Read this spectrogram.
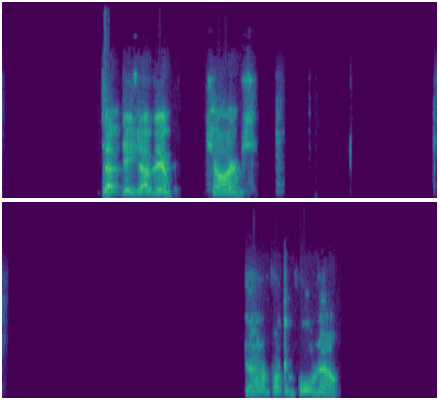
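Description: A woman speaks in short bursts into a microphone, with animation.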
